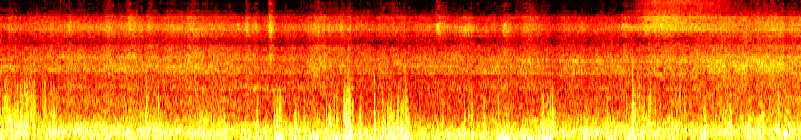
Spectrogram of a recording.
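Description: Freight train of tank wagons rolling past at close range: steady wheel-on-rail rumble with a few short knocks, and wind buffeting the microphone.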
